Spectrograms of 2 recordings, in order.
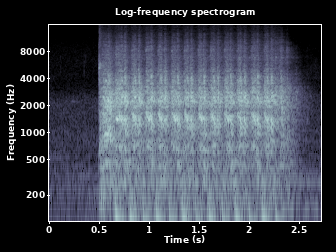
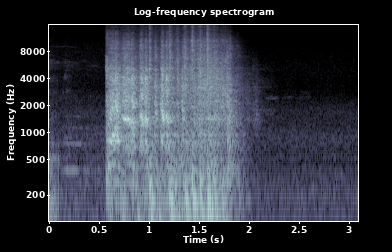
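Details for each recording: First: Honda VF1000F revival after a new starter clutch was installed: brisk, even cranking with steady compression beats, not firing, fuel supply uncertain, oil pressure present; normal starter cranking. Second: Honda VF1000F motorcycle, old bike being revived, first start: lumpy, uneven bursts that surge then die off when revved; running on only two cylinders, the two rear cylinders not firing.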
